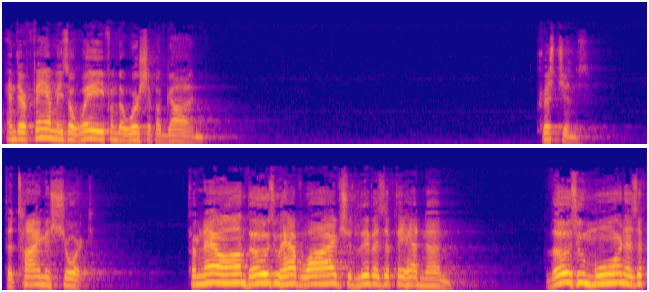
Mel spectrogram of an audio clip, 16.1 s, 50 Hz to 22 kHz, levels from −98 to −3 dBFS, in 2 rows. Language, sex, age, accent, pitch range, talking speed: English, male, 50-69, American, 125-190 Hz, 125 wpm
